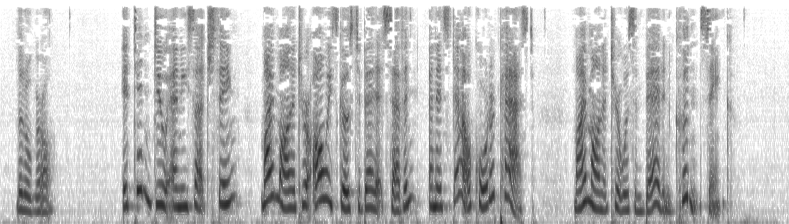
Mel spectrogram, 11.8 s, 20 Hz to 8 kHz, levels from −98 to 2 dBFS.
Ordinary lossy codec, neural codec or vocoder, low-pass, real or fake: MP3, 32 kbps; codec, 16 kHz, 16 kbps, FreqCodec, smaller model; 7.2 kHz; fake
